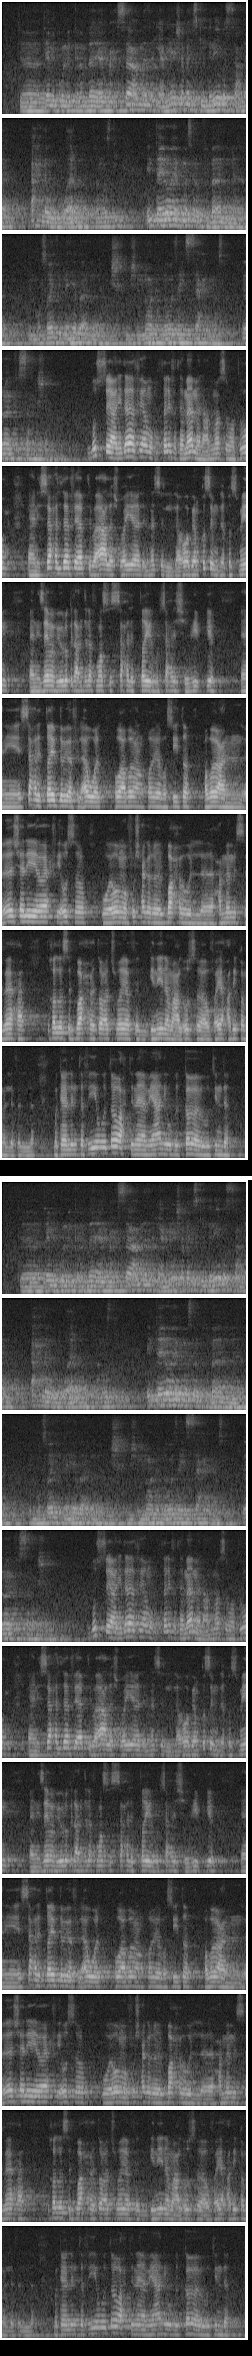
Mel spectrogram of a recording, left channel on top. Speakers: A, on the left (about 65°); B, on the left (about 45°).
A: ت- تعمل كل الكلام ده يعني بحسها عاملة زي يعني هي شبه اسكندرية بس على أحلى و- وأروق فاهم قصدي؟ انت ايه رأيك مثلا في بقى ال- المصايف اللي هي بقى ال- مش مش النوع ده اللي هو زي الساحل مثلا ايه رأيك في الساحل الشمالي
B: بص يعني ده فئة مختلفة تماما عن مرسى مطروح يعني الساحل ده فئة بتبقى أعلى شوية للناس اللي هو بينقسم لقسمين يعني زي ما بيقولوا كده عندنا في مصر الساحل الطيب والساحل الشرير يعني الساحل الطيب ده بيبقى في الأول هو عبارة عن قرية بسيطة عبارة عن شاليه رايح فيه أسرة وهو ما فيهوش حاجة غير البحر والحمام السباحة تخلص البحر تقعد شوية في الجنينة مع الأسرة أو في أي حديقة من اللي في المكان اللي انت فيه وتروح تنام يعني وبتكرر الروتين ده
